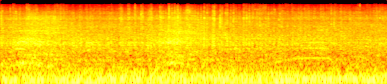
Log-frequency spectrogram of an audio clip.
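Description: Drag-racing car engines idling, a deep steady low rumble with a busy background haze.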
